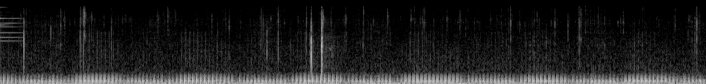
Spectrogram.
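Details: Domestic cat purring steadily beside a fireplace: a deep, low rumble swelling and easing about once a second with each breath, while sharp wood-fire crackles and pops sound above it.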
